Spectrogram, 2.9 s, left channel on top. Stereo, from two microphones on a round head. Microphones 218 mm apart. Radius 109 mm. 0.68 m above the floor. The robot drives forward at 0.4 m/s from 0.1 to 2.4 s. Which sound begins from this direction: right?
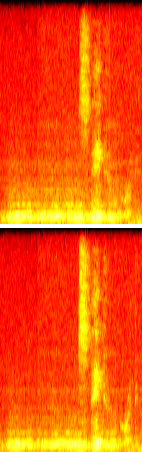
A man speaking, at 1.5 s.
